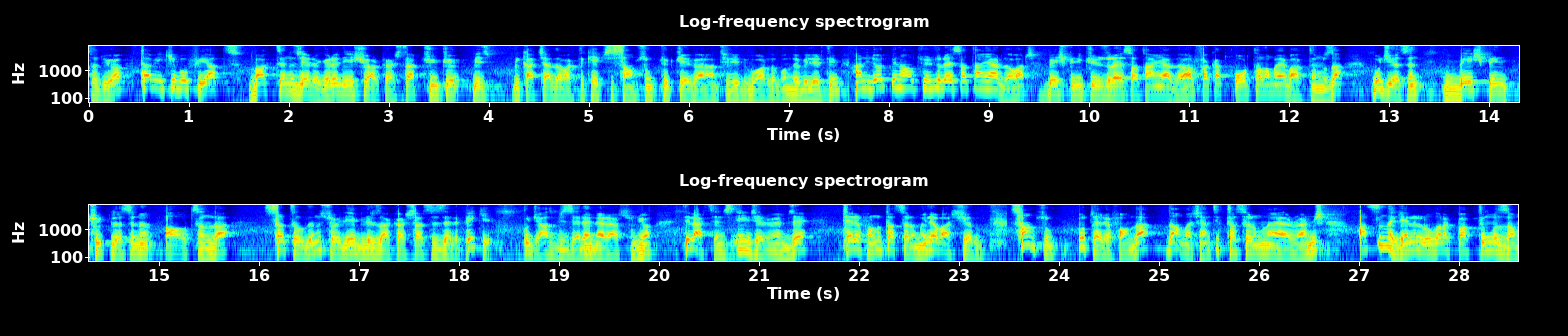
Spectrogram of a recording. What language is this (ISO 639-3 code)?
tur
